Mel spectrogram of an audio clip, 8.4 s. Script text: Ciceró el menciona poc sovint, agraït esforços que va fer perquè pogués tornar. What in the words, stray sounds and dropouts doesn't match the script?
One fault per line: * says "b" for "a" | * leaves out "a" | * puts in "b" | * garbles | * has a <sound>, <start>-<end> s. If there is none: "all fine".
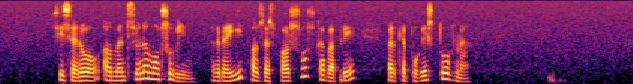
* says "molt" for "poc"
* puts in "pels"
